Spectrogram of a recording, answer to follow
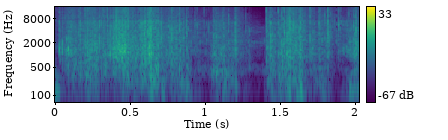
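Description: Plastic LEGO polybag crinkling as it is gripped and pulled open by hand, in two spells with a brief break about a second and a half in.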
